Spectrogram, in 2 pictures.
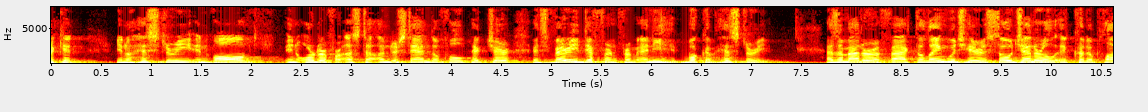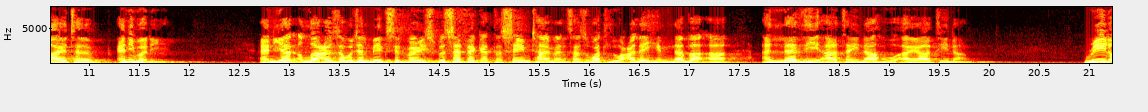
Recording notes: This Khutbah was recorded at the Islamic Center of Irving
